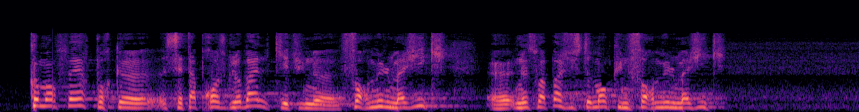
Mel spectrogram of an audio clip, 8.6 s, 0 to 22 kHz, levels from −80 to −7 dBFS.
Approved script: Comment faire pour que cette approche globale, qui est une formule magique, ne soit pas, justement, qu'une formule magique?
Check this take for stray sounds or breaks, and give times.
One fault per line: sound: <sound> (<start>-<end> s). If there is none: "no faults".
no faults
